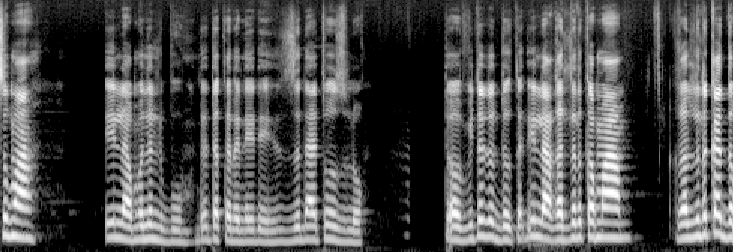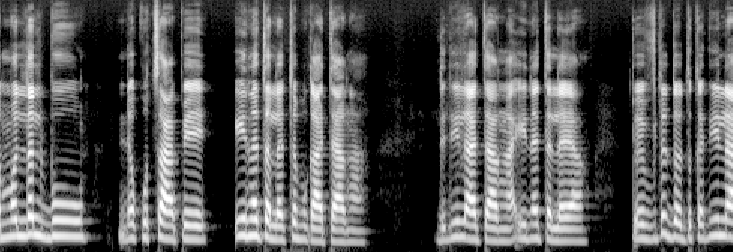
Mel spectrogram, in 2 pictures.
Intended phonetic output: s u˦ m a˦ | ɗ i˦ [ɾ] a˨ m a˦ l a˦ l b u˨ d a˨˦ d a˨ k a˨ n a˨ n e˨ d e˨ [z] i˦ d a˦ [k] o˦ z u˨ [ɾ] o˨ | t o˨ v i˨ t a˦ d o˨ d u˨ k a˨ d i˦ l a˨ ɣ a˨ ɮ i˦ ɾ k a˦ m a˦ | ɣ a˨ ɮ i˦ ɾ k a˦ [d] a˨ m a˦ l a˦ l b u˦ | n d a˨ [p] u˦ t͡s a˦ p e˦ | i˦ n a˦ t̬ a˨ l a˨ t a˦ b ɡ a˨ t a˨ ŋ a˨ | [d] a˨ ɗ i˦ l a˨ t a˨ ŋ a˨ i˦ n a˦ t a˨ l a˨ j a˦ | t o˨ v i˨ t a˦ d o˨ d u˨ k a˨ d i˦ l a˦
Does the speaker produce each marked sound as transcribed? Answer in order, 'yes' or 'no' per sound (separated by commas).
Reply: no, yes, no, no, yes, no, yes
